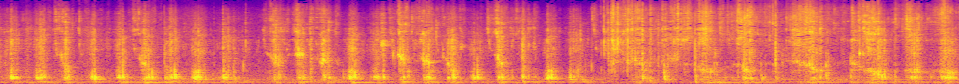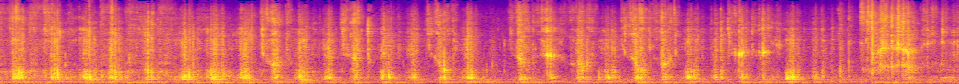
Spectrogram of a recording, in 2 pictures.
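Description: Thin, clear ice being bitten and chewed: a rapid run of crisp crunches and cracks, several a second.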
